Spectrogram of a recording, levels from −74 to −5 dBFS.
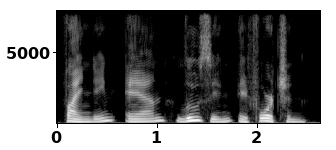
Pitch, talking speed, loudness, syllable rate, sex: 180 Hz, 115 wpm, -17 LUFS, 4.0 syllables/s, female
